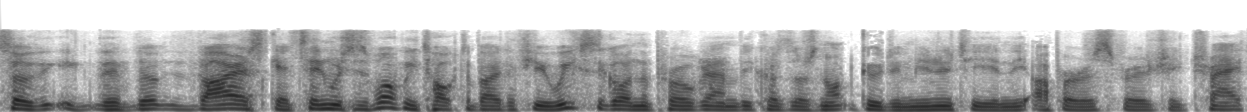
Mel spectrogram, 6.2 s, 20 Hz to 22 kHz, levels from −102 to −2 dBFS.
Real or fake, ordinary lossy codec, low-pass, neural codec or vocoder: real; AAC, 32 kbps; 7.2 kHz; none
